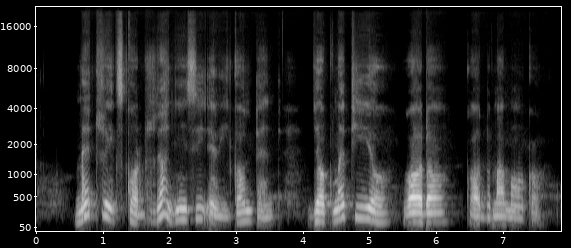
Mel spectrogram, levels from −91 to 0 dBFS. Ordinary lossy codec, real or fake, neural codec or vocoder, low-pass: none; fake; codec, 44.1 kHz, 2.6 kbps, SNAC; none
